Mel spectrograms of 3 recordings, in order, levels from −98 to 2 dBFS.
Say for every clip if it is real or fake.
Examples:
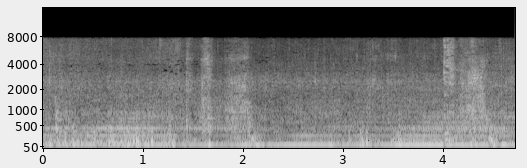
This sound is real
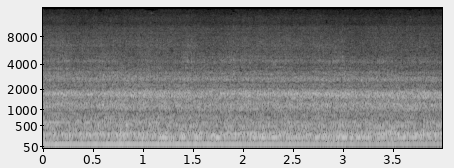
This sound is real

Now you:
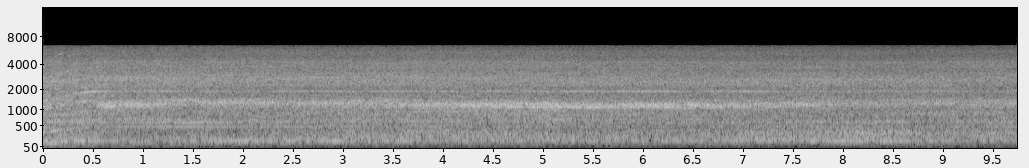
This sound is real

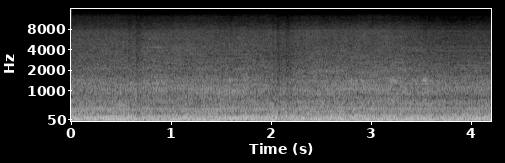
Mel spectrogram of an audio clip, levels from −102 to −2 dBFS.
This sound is real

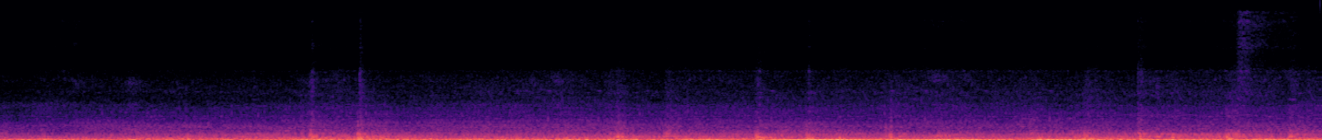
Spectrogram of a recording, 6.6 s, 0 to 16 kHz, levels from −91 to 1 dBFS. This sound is fake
